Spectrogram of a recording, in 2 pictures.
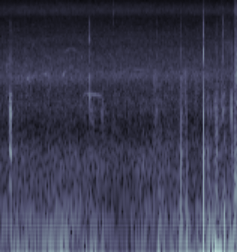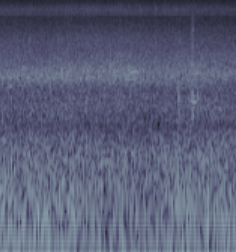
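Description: Ocean surf washing in shallow water, with a few short clicks. About three seconds in it switches abruptly to a louder, steady rush of wind and surf.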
